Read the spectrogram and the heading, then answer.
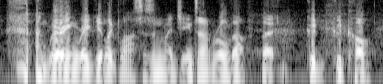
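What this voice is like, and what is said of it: Mild Australian accent. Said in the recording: “You have a little bit of an accent. ... Australia. Melbourne.”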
